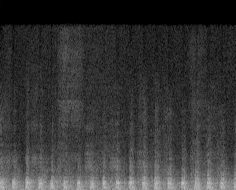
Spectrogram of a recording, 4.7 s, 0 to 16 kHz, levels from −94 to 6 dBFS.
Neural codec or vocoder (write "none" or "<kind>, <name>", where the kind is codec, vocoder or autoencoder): none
